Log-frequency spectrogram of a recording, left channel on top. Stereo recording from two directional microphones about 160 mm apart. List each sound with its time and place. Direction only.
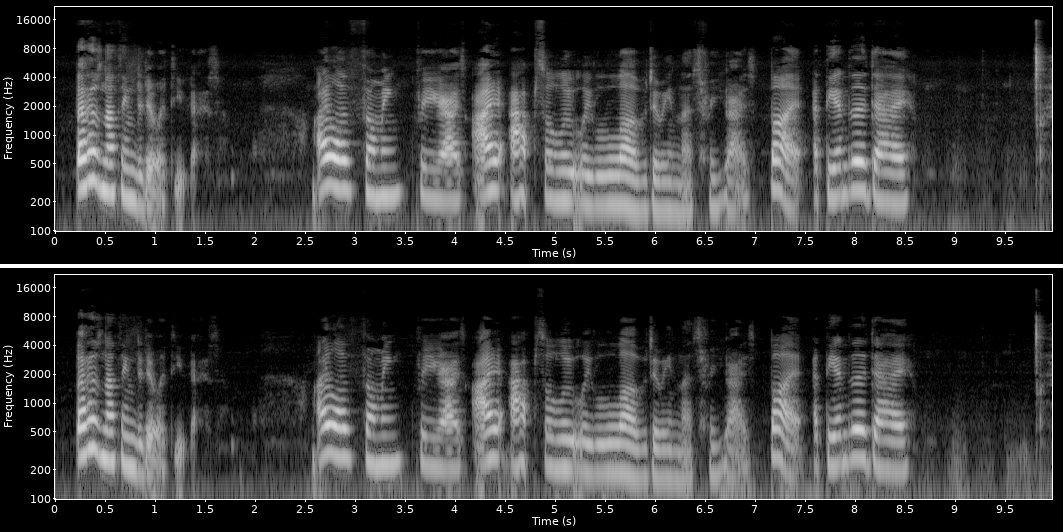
0.2 s a woman's voice: 20° left (ahead or behind)
9.8 s clicking: 15° left (ahead or behind)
